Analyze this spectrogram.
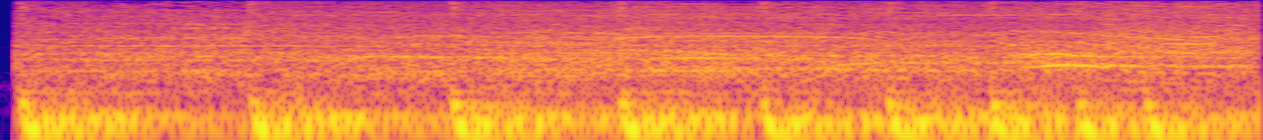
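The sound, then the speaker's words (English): A large arena crowd of Lakers fans boos their own team, the Los Angeles Lakers, after a LeBron James turnover, steadily for several seconds, a dense, low, sustained roar that swells in uneven waves, with dull rhythmic thumps beneath it. “Let's listen to these boos. I want you guys to hear this.”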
